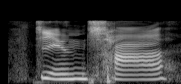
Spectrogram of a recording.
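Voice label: "jǐng chá", Mandarin Chinese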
